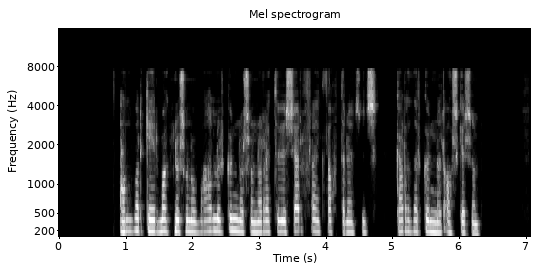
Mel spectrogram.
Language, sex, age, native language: Icelandic, female, 20-29, Icelandic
